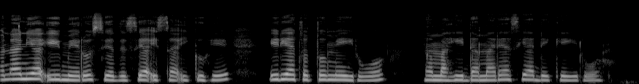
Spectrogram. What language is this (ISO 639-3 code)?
kik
